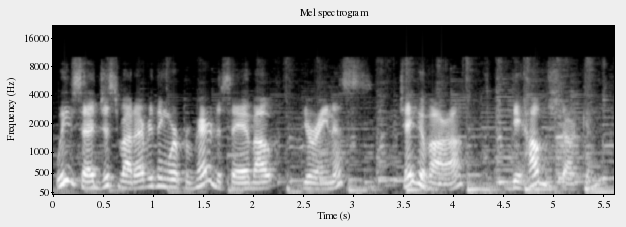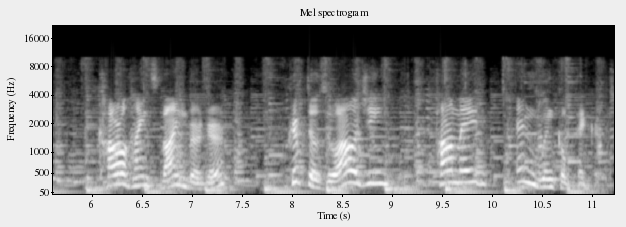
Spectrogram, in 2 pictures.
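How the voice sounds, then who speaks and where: A man's voice: high-pitched, big pitch swings, moderate pace, over music. A man hosting a podcast, delivering semi-scripted narration and questions in a wry, tongue-in-cheek way. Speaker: podcast host.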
